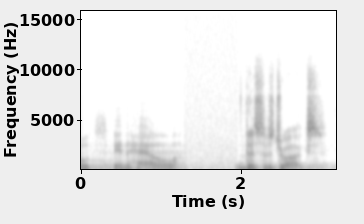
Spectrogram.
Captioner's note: static crackles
